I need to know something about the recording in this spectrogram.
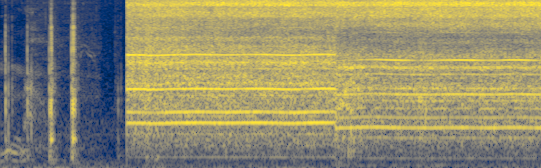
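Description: Cordless drill spinning a mud-mixer paddle through wet concrete mix in a plastic bucket, starting about a second in with a steady whine. The pitch drops slightly partway through as the paddle works the thick mix.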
